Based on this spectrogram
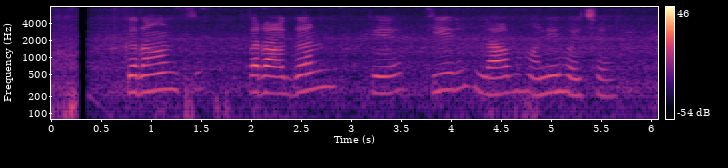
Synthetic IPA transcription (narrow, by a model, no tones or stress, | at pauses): kɾãnt͡ʃpəɾaɡən | ke | kilːabʱɦəniɦojt͡ʃʰɛ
